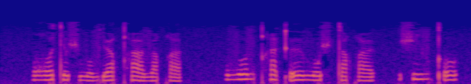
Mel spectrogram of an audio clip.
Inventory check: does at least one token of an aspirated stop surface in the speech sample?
yes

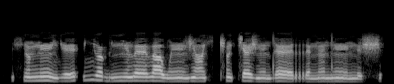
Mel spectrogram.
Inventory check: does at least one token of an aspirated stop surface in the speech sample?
yes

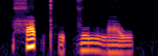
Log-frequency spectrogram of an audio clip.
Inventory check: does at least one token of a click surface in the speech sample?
no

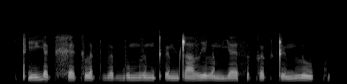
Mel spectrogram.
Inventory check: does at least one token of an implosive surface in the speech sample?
no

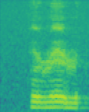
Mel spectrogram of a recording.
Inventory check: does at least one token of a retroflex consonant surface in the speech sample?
yes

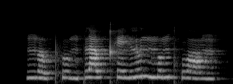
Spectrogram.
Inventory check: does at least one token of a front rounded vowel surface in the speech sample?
no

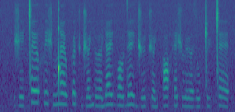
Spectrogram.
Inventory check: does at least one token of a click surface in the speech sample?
yes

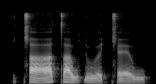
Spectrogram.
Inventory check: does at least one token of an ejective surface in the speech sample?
no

